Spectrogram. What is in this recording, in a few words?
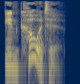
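"inchoative", British English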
